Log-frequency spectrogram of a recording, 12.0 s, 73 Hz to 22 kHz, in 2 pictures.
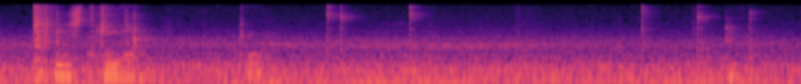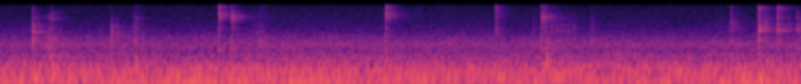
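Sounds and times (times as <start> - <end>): low steady hum: 0.0 - 12.0
computer keyboard key clicks: 7.7 - 7.9, 11.5 - 12.0.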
